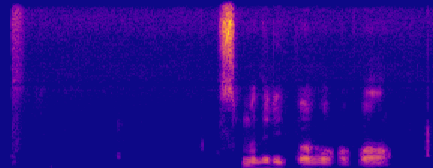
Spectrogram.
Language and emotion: Russian, neutral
